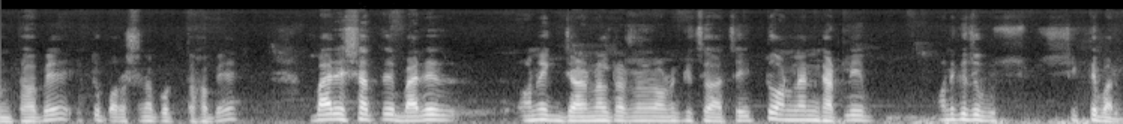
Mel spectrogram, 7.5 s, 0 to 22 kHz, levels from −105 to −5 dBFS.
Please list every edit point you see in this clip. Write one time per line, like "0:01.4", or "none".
none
